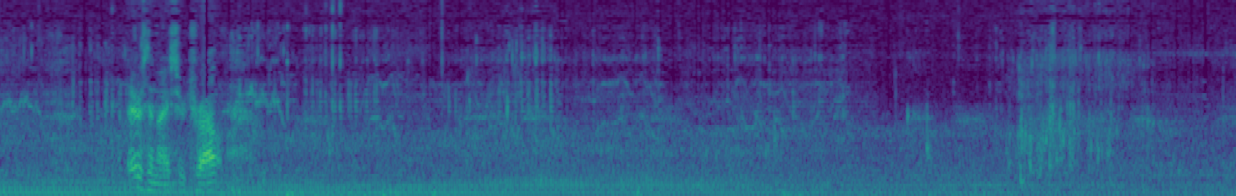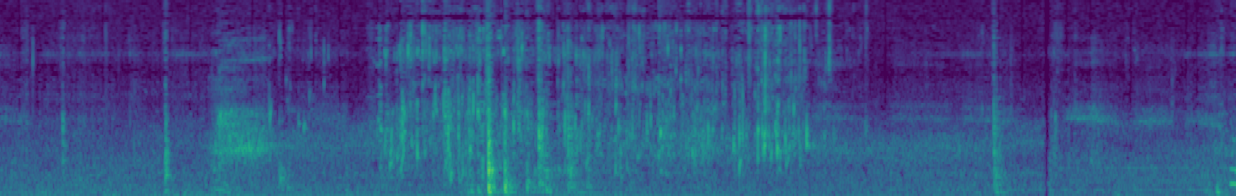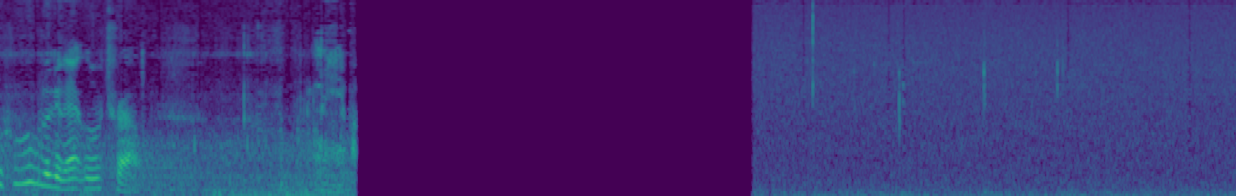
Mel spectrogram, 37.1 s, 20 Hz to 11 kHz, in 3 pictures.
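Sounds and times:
water splashing against boat: 0.0s - 22.7s
low steady hum: 0.0s - 28.3s.

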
